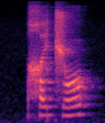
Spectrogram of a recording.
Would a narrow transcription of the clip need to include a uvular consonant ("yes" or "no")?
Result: yes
